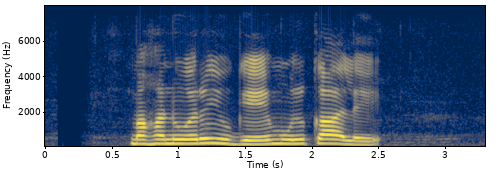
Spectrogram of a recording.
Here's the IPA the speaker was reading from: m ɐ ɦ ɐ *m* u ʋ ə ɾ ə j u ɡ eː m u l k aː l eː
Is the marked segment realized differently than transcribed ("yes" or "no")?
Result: yes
